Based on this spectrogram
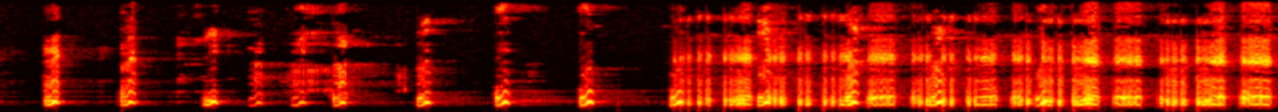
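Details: White-breasted waterhen, female, calling to find a mate: sparse short croaks at first, then a sudden rapid run of loud harsh rasping notes.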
